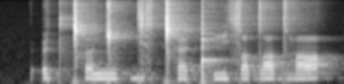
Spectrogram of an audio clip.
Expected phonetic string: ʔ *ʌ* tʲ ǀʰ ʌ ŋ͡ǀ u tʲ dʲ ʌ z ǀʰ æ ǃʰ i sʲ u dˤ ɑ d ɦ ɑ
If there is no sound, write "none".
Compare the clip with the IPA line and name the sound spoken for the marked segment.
ə˞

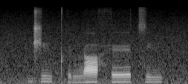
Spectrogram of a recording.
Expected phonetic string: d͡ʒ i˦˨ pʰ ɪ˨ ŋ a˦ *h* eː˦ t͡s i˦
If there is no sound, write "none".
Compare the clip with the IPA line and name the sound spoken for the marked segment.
h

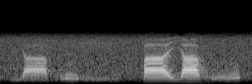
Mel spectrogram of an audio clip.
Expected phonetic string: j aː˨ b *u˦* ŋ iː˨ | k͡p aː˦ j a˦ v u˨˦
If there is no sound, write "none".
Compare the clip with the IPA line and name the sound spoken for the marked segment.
u˦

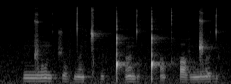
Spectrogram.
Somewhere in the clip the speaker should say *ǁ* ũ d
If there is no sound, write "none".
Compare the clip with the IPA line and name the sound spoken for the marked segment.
ŋ͡ǁ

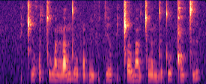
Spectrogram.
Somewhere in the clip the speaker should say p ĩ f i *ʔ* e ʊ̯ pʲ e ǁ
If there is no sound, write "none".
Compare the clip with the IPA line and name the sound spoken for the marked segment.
k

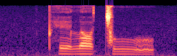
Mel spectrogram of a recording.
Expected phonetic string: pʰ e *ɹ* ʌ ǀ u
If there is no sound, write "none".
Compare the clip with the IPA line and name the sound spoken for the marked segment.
l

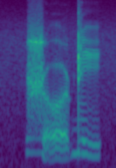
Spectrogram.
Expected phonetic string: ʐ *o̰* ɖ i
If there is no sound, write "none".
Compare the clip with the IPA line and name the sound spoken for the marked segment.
o̰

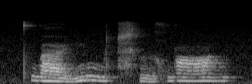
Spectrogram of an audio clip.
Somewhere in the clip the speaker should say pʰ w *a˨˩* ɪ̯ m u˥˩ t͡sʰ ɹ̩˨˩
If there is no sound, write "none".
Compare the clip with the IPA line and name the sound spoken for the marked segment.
a˨˩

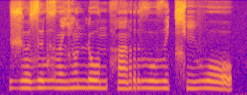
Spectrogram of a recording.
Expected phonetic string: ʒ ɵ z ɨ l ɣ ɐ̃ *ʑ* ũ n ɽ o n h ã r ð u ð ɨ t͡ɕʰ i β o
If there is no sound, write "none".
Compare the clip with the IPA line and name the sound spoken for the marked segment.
ʑ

